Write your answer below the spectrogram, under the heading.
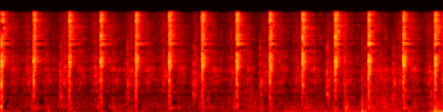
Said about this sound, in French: La peluche singe qui a des cymbales est animée. Elle s'est activée toute seule et elle ne s'éteint pas.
